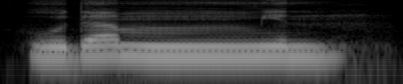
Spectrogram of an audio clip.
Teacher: Selanjutnya ayat kelima hudam min di mana tanwin an bertemu dengan huruf mim yang dihukumkan sebagai ilgham bighunnaah dibaca dengan ditasdidkan dan didengungkan. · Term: idgham bi gunnah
